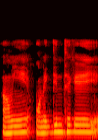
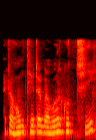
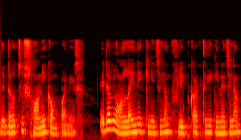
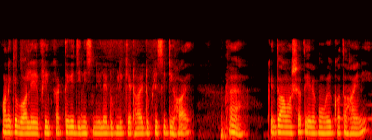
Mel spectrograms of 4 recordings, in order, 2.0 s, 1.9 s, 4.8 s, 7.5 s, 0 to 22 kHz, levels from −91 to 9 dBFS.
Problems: background sounds at intervals, background conversations at intervals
